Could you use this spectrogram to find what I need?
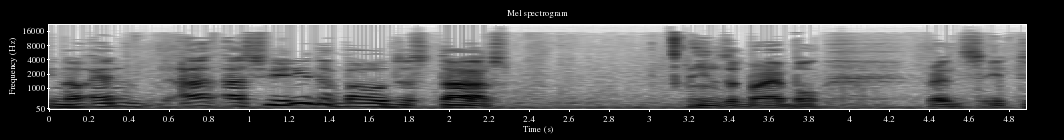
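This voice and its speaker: The speaker is a man. He talks with a Russian accent. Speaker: pastor and Bible teacher. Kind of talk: Bible lecture. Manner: many filler words, hesitant.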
